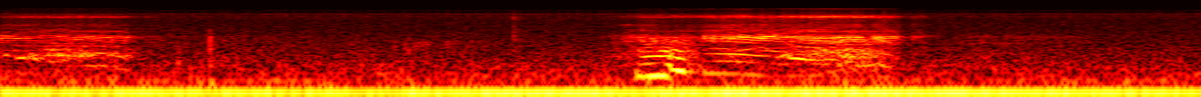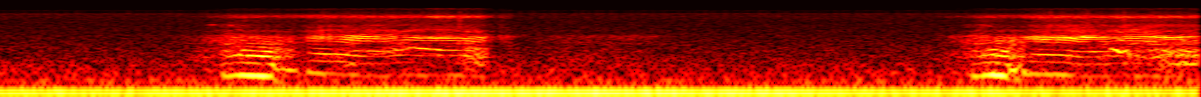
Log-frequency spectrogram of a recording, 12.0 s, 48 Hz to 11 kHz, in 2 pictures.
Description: He was snoring loud at 3 in the morning, so I messed with him.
